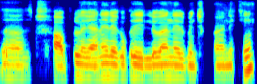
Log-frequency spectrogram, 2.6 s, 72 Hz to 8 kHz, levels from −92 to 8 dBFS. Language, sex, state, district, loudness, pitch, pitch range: Telugu, male, Telangana, Nalgonda, -19 LUFS, 110 Hz, 105-115 Hz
